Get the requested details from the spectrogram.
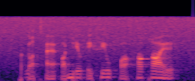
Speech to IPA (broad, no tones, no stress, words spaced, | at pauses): ɠɑ̰t͡sʼæ̰ʔɑ̰ bʲæʊ̯ʔḛfʲɵw fɑ̰hɑqæɪ̯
